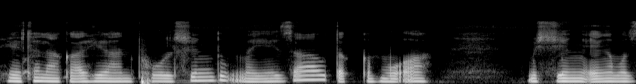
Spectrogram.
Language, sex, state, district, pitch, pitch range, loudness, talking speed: Mizo, female, Mizoram, Aizawl, 140 Hz, 135-145 Hz, -16 LUFS, 150 wpm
